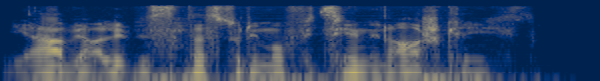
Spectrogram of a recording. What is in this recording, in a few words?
dialog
